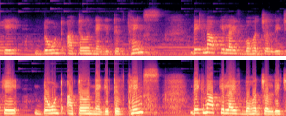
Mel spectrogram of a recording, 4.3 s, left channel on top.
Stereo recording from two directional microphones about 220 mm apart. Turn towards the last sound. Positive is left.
turn(degrees=-50)  # may be behind; listen again after turning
